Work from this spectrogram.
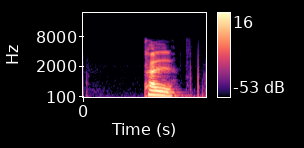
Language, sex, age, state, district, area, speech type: Dogri, male, 30-45, Jammu and Kashmir, Udhampur, rural, read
